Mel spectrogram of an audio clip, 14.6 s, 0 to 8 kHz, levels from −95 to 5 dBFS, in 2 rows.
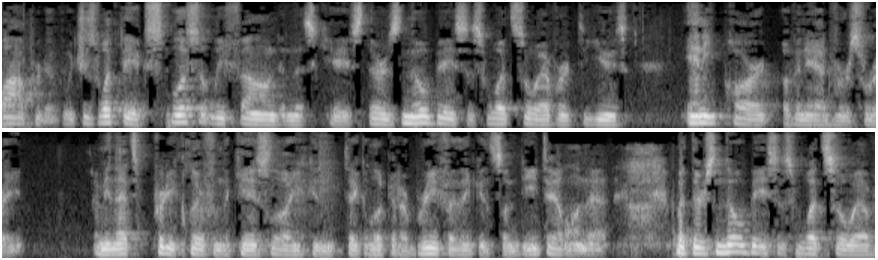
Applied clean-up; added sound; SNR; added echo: none; none; none; none.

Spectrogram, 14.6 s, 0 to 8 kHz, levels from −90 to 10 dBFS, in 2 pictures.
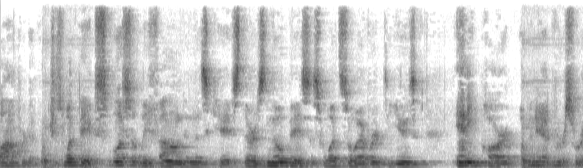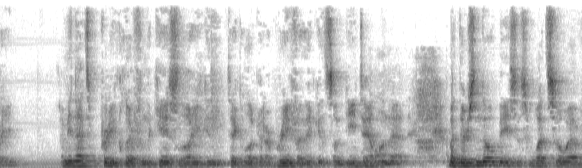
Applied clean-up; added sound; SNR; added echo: neural separator model SepFormer DNS4.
